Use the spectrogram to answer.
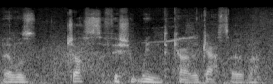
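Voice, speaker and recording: Man acting as grim working-class British WWI soldier, low voice, colloquial, audio drama monologue, loud battlefield din. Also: fairly quick, natural voice. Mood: steady, grim. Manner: colloquial, unschooled grammar. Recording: loud battlefield noise over the voice. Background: loud outdoor war ambience.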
